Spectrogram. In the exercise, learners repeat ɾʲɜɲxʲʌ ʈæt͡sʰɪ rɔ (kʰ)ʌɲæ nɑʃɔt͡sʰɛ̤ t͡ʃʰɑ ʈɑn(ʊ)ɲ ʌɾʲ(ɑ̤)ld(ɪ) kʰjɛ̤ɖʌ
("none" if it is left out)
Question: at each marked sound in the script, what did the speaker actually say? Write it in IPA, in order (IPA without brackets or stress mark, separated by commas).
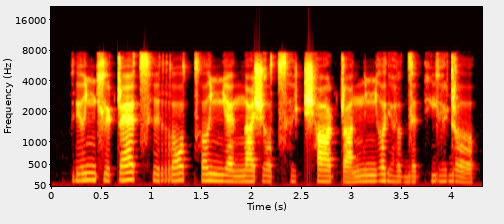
tʰ, ʊ, ɑ̤, ɛ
